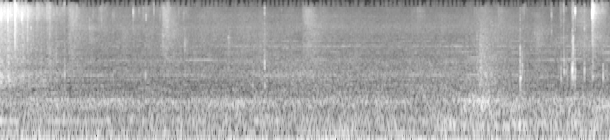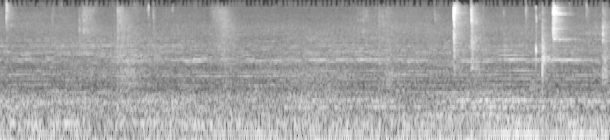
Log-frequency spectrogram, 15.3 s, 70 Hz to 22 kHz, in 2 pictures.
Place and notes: cologne, thürmchenswall, rubble slide
stones sliding down a rubble slide
soundmap nrw: social ambiences/ listen to the people in & outdoor topographic field recordings
4 July 2009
